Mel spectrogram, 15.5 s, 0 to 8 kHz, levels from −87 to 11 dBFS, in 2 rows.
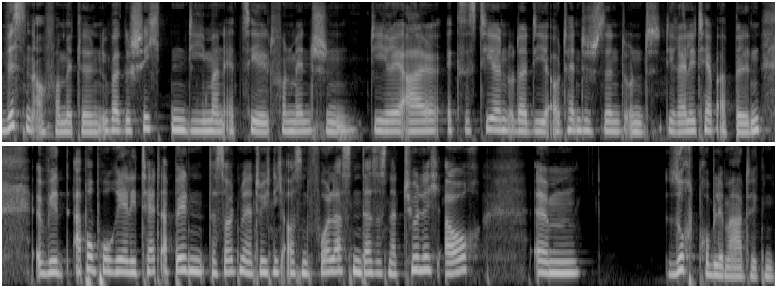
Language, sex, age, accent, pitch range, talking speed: German, female, 30-49, German, 170-215 Hz, 150 wpm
